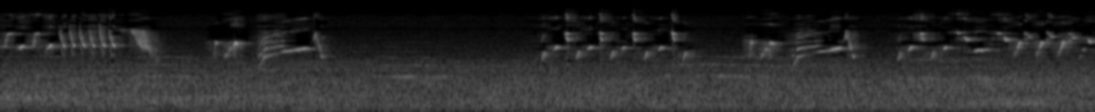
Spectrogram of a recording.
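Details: European goldfinch, four months old, beginning to complete song phrases: several bursts of quick, varied twittering with slurred and trilled high notes, interrupted by a brief silence, low background hiss.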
